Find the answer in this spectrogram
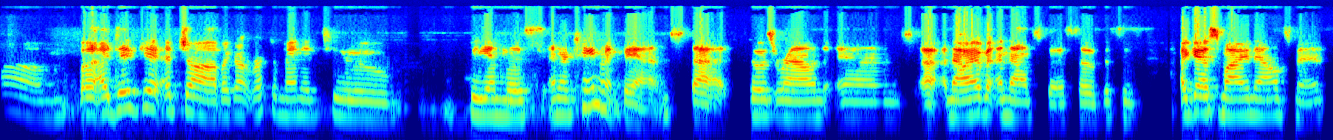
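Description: A woman in her twenties, a singer chatting as a guest, upbeat and quick to laugh. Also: mid-range voice, steady tone, bright, forceful tone, no room sound, poor audio. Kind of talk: casual conversation.

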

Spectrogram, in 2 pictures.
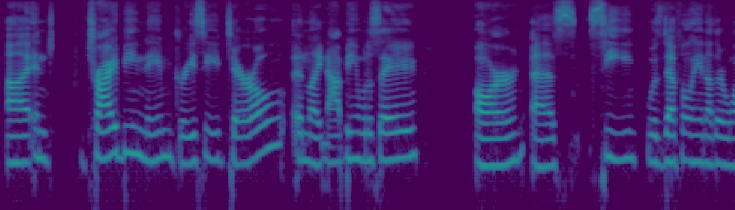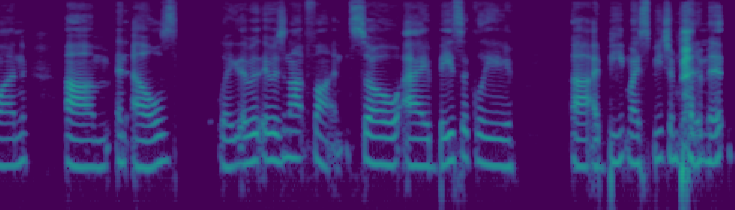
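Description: A woman's voice: lowish voice, steady tone, moderate pace, a bit bright, no room sound, clean studio sound. A woman in her thirties hosting her own podcast live from her home basement, talking in a blunt, self-deprecating way and swearing freely. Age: 30s. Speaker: podcast host. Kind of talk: casual live podcast monologue.

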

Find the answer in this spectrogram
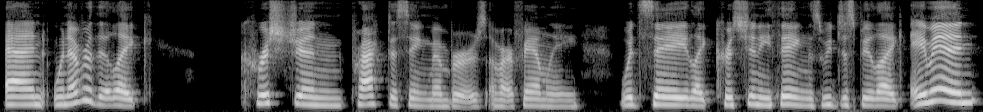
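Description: A woman's voice: medium pitch, takes it slowly, clean tone. A woman co-hosting a casual discussion, talking informally and often acting out little bits of imagined dialogue. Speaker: podcast co-host.

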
